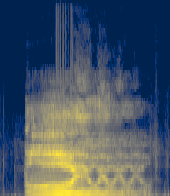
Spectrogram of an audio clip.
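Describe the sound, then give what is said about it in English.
A long, drawn-out human groan, loud and voiced, starting low and strained, then wavering and fluttering in pitch before trailing off after about two and a half seconds, as someone stretches. “It was just stretching, dude.”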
